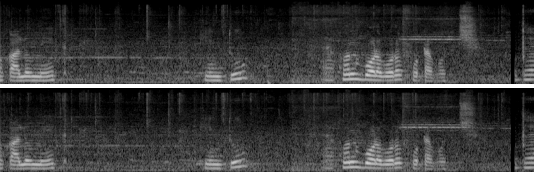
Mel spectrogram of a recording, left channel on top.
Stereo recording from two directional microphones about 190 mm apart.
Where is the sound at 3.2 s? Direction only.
5° left (ahead or behind).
